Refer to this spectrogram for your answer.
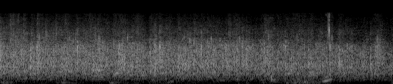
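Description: An audience claps steadily, a dense wash of many hands with no individual claps standing out, holding an even loudness for the whole stretch with no talking over it.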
